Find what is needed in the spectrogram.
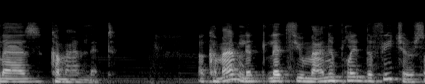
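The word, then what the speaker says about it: cmdlet: In PowerShell, commands are called as commandlets, pronounced as command-let.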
